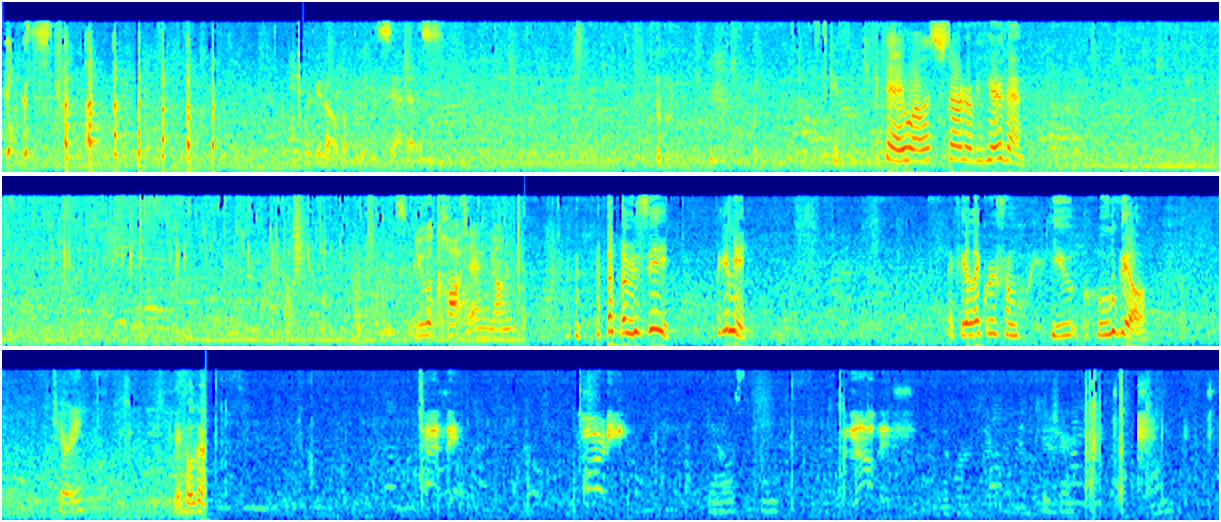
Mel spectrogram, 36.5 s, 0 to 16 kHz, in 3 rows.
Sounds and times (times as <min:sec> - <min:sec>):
Water: 0:11.4 - 0:17.4.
